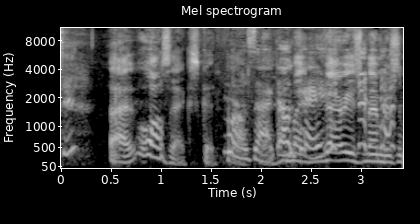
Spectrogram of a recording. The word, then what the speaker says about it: Walczak: How is it that you pronounce it? Walczak's good. Walczak, yeah.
